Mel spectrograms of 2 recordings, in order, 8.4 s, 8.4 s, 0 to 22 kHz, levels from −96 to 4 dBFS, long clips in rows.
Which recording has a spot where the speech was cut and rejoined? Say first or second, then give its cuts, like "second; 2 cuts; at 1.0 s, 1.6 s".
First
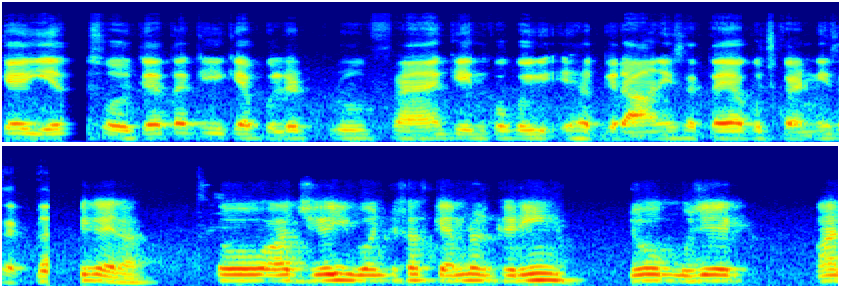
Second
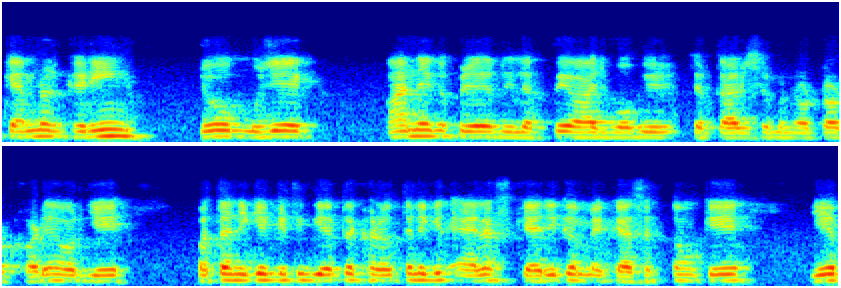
first; 1 cut; at 4.4 s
